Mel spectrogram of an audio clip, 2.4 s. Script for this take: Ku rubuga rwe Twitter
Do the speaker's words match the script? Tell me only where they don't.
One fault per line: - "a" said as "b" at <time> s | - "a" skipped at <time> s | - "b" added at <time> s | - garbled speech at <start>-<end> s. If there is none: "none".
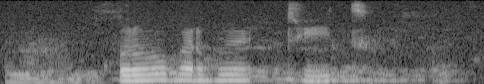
none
